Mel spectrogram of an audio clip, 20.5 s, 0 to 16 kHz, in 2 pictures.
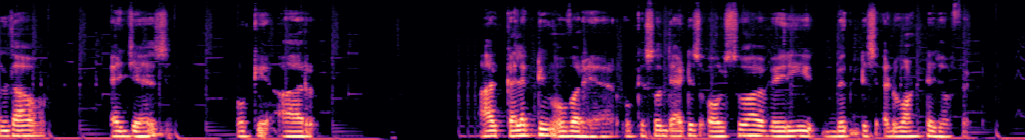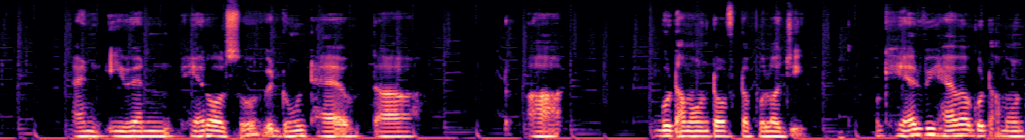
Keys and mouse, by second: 2.9 2, 3.4 a, 7.7 1, 13.9 a, 14.5 3, 14.9-20.5 drag.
